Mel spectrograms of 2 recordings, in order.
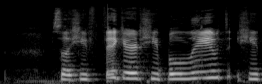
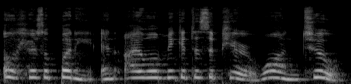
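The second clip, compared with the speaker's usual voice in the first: higher, hammed-up magician showing off a bunny; 6 semitones higher, 4 dB quieter than usual. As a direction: play a stage magician doing a trick. Magician voiced in the example.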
